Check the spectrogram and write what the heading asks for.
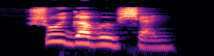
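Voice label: "шуйгавывсянь", Komi, female; kpv audio dict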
